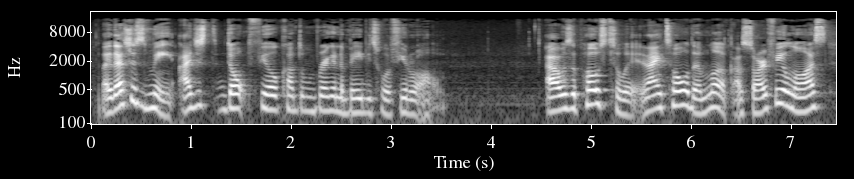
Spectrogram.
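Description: A woman's voice: fairly high pitch, a little mellow. Woman telling a story on her podcast. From Guyanese and Puerto Rican family. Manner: conversational, frequent fillers, exasperated asides. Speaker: podcast host. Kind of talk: casual storytelling monologue.

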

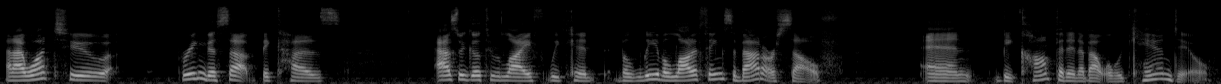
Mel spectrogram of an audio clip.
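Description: A woman's voice: lowish voice, animated, unhurried. A woman in her late fifties speaking as a life coach, giving an informal, reflective motivational podcast monologue in a conversational way. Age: late 50s.

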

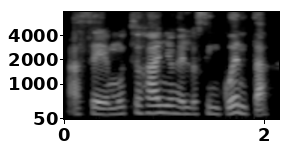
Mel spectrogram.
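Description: A woman's voice: lowish voice, fairly even intonation, unhurried, a little mellow, no room sound, clean studio sound. A Chilean woman with a Chilean Spanish accent, a podcast guest who is bubbly, enthusiastic, and laughs often. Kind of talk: casual chat.

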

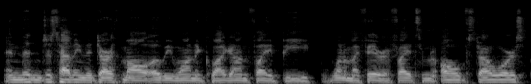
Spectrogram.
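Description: A man with a somewhat low voice chats casually through his review, full of fillers and the odd curse. His throat sounds a bit sore, which gives him a light rasp. He talks in a loose, easygoing way. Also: fairly even intonation, fairly quick, a little mellow. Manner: loose and chatty, swears, many fillers. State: slightly raspy, sore voice. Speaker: podcast host reviewing films and shows.

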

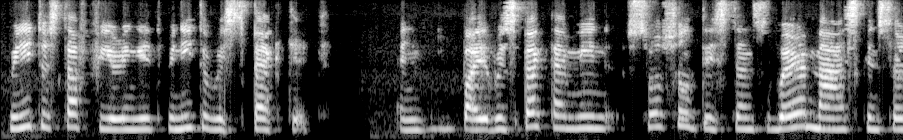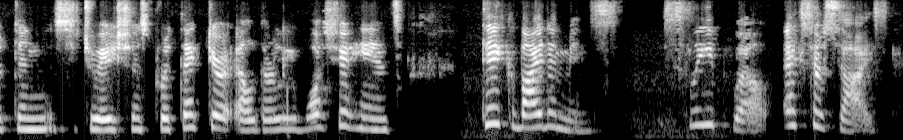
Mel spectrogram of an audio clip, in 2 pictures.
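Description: A woman's voice: on the high side, measured pace. A woman from Croatia with a Croatian accent, a physician guest speaking earnestly with many fillers and restarts. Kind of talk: panel discussion. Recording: muffled lo-fi audio.

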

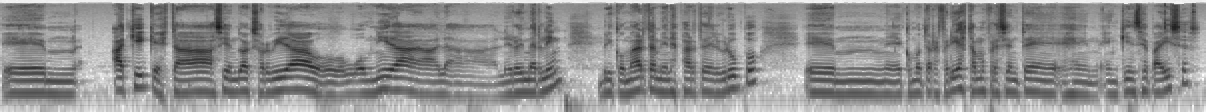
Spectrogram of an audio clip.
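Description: A man with a Venezuelan Spanish accent answers questions as a radio interview guest. He speaks at a middle pitch, pausing often on fillers and restarting his phrases as he explains. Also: fairly even intonation, mellow. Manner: hesitant, many fillers and restarts. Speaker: guest, company security chief.

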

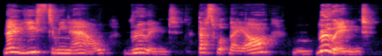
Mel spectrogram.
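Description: A woman's voice: fairly high pitch, expressive, slow pace, bright, forceful tone, breathy edge, full character voice. A woman voicing a moody, indignant rabbit in a children's story, with a huffy, snappish, exclamatory delivery. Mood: outraged. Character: moody, indignant, dramatic rabbit fussing over carrots. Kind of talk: animated children's storybook character voice.

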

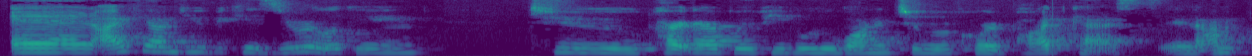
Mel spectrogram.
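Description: A woman's voice: mid-range voice, steady tone, normal speed, a little mellow. A woman from Ontario co-hosting a podcast, chatting bluntly and casually. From Ontario, Canada. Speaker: podcast co-host. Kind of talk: casual chat. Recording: echoey room with faint noise.

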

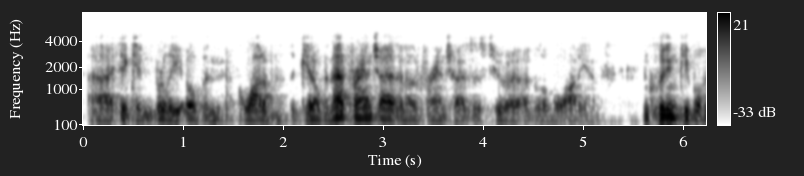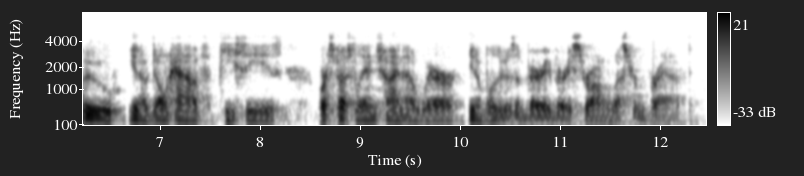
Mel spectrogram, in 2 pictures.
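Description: A man speaks in a deep, rough-edged voice as an executive on an earnings call. He is conversational in his answers. The audio is a little dull. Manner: conversational, frequent "you know". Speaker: company executive.

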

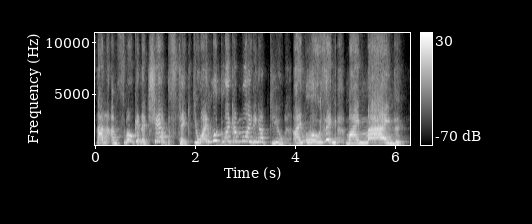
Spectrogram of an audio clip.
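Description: A woman acts out a feisty old grandmother with an extremely high voice. She rambles through stories and gets indignant and scolding, in the manner of an improvised comedy interview. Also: lively intonation, moderate pace, fairly bright tone, full character voice. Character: feisty, rambling old grandmother named Mary, defensive and dramatic.

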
